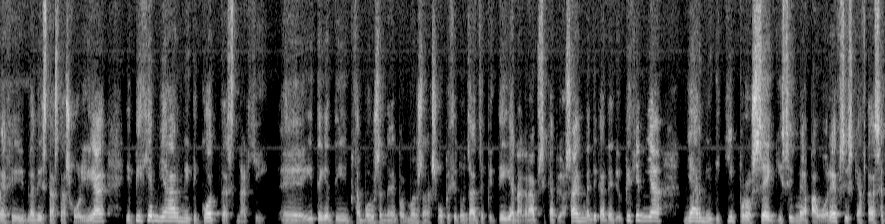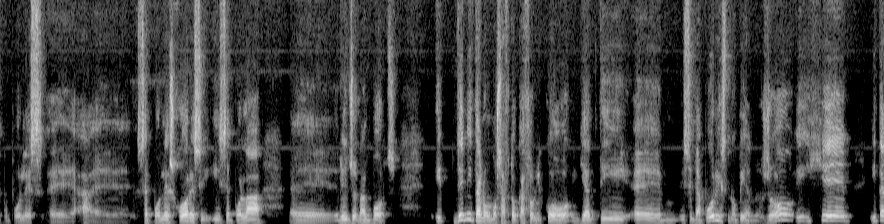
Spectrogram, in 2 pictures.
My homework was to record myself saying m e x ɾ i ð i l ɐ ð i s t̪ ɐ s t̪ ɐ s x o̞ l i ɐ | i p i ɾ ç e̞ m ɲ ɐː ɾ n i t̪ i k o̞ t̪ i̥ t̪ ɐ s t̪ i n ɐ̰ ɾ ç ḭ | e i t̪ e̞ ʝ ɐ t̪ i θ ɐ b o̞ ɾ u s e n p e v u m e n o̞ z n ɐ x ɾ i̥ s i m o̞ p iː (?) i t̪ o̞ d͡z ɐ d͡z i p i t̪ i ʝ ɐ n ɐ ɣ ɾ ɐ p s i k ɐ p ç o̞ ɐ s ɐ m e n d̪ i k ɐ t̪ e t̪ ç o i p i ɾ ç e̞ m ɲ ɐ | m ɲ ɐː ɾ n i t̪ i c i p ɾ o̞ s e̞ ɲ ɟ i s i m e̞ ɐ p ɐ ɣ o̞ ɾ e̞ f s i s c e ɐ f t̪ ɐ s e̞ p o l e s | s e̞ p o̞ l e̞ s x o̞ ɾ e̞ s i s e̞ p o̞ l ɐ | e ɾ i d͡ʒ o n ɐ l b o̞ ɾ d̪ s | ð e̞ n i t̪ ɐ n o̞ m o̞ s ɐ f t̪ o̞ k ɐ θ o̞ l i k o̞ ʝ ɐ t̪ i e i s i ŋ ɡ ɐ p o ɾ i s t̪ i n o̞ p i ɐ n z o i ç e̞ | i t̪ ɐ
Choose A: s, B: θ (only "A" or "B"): B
